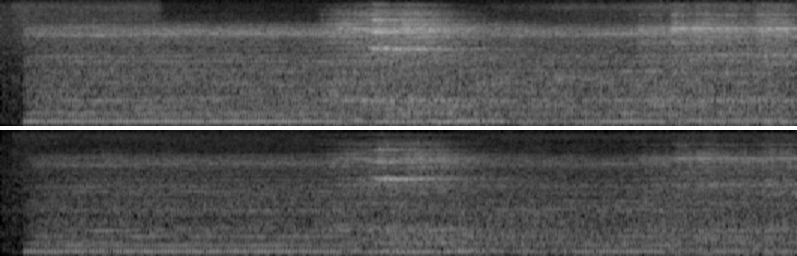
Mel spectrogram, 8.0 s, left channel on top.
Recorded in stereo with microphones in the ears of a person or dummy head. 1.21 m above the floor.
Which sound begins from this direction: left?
Sawing, at 0.2 s.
